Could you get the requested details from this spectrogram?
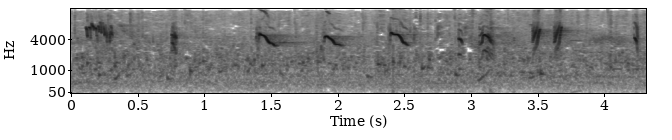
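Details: Olive-backed sunbird delivering cililin-style bursts with quick rolls and short pauses: piercing high chips alternate with sharp down-swept whistled notes, roughly two per second, against faint running water.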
